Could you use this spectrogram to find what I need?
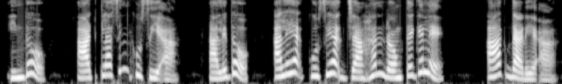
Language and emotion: Santali, happy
